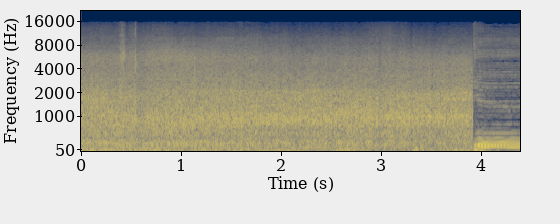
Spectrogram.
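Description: Road traffic passing: a steady rush of tyre and engine noise.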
